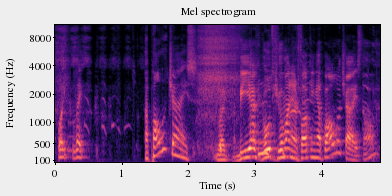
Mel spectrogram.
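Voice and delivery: indignant. Retold or imitated. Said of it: "And I'm like".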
